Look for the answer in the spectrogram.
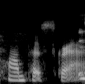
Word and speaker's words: pampas grass: Like, if I got married this year or next year, like, there would be so much pampas grass. Am I even saying that right? – Yeah, you are. I think pampas grass.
